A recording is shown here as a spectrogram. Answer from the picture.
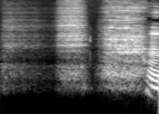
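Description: Faint breathing by a man: a short breath about a second in, then a longer one that runs straight into his next words.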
